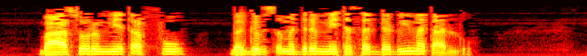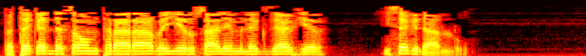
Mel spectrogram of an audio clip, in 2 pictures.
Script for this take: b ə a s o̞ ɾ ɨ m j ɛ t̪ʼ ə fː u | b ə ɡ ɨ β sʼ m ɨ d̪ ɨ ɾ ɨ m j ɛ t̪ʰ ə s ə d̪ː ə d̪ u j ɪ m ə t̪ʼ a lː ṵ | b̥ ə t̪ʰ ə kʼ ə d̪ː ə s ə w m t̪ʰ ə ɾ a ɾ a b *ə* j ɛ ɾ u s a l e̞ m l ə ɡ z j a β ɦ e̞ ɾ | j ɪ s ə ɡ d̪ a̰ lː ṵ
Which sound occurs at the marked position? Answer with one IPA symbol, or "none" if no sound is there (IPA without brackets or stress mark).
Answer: ə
